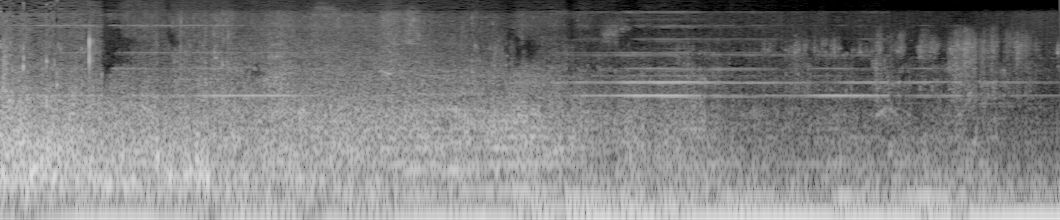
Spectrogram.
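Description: Low, steady underwater rumble on an underwater camera's sound track, with faint high steady tones coming in about halfway through.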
